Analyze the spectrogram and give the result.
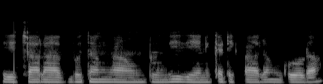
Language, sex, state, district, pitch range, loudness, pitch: Telugu, male, Telangana, Karimnagar, 110-115 Hz, -33 LUFS, 110 Hz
